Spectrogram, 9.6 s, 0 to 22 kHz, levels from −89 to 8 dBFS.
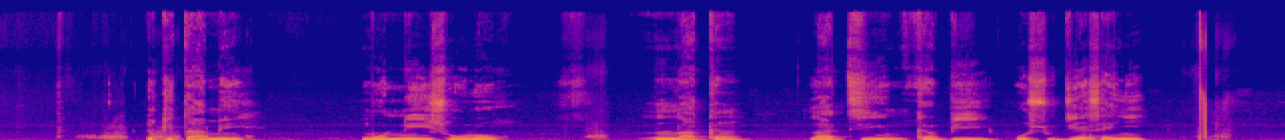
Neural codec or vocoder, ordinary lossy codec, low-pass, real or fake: none; none; none; real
